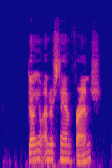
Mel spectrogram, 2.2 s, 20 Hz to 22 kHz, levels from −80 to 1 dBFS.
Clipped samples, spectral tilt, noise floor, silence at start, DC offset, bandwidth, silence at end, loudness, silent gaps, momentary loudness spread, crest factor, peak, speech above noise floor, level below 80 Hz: under 0.1%; -3.5 dB/octave; -60 dBFS; 0.55 s; under 0.1%; 15.5 kHz; 0.25 s; -24 LUFS; none; 10 LU; 18 dB; -8 dBFS; 36 dB; -52 dBFS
